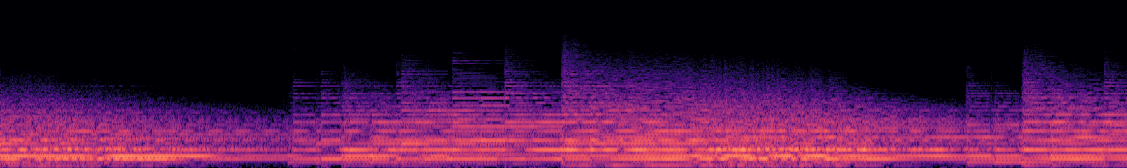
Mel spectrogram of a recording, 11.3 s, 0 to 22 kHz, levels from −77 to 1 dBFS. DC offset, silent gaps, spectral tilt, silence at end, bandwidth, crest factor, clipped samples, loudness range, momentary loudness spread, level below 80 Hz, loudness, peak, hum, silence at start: under 0.1%; none; -8.5 dB/octave; 0 s; 6.6 kHz; 12 dB; under 0.1%; 5 LU; 7 LU; -44 dBFS; -22 LUFS; -10 dBFS; none; 0 s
